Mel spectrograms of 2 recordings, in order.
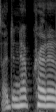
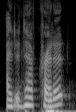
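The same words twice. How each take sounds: First: Said in the usual way. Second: Credit stressed, rising. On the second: Real, not acted. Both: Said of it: "This is how stupid I was".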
